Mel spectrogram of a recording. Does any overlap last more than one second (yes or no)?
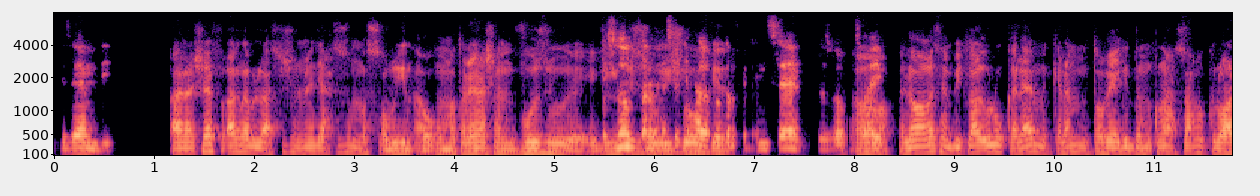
yes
